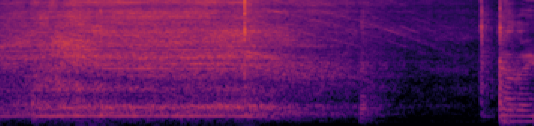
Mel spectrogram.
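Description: An electric mixer whirs loudly as it combines milk chocolate chip cookie dough ingredients, holding a steady motor whine before winding down, then a couple of sharp clunks as it stops.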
